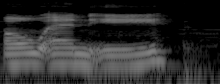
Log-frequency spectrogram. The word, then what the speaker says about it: one: makes no sense why why is it not pronounced own no we say one yeah I bet you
